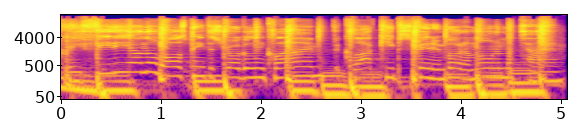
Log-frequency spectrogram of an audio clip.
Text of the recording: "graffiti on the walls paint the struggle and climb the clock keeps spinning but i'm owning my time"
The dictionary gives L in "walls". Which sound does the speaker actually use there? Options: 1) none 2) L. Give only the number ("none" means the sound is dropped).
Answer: 2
